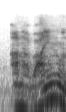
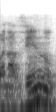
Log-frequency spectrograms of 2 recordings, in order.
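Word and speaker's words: ἀναβαίνω: E depois, de um lado elevado aqui, o ambão, que inclusive a palavra ambão vem de anabaino, né, ou anaveno, que seria a pronúncia correta, que significa elevar-se.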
